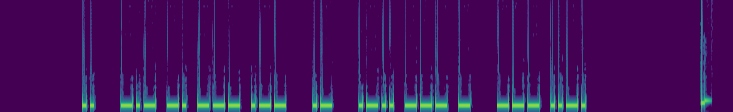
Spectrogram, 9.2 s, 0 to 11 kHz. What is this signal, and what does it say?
Morse code, heard as a keyed tone, about 25 wpm, 700 Hz. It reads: I KNOW A LOT OF
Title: Sets of 5 Words Encore 25wpm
